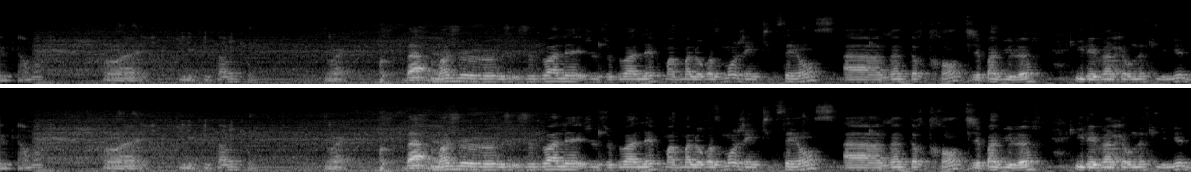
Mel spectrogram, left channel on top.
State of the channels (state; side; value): quieter; left; 5.3 dB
